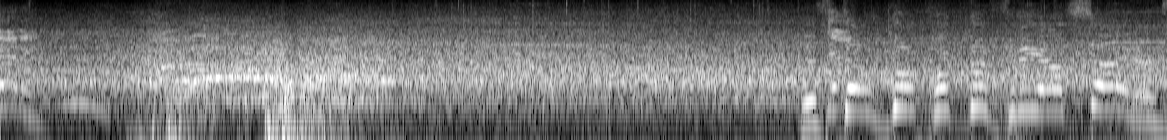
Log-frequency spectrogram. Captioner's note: crowd cheering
